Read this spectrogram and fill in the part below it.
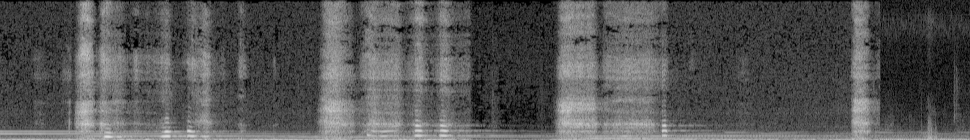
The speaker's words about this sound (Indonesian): Samar-samar aku mendengar suara tangisan. Terdengar lirih namun sangat jelas.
